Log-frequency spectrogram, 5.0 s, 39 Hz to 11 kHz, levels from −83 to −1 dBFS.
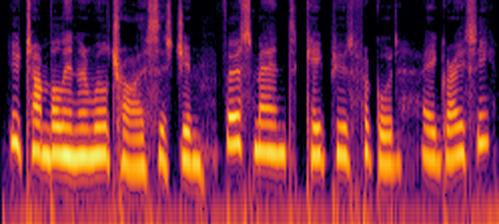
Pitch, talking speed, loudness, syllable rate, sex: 220 Hz, 190 wpm, -15 LUFS, 4.2 syllables/s, female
